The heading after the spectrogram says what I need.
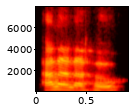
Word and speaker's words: Alalaho: It's probably slightly easier than our name, which people really struggle with. Just for the record, it's Alalaho, in case you hadn't quite caught on to it.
